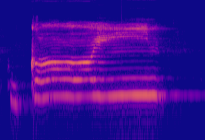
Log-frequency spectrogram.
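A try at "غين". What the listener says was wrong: এইখানে টান হবে না। ই ওইখানে টান, হ্যাঁ, গতেও টান হবে না, গতে শুরু হবে আর নতে গিয়ে শেষ হবে, মাঝখানে ওইখানে টান, হ্যাঁ, গইন।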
